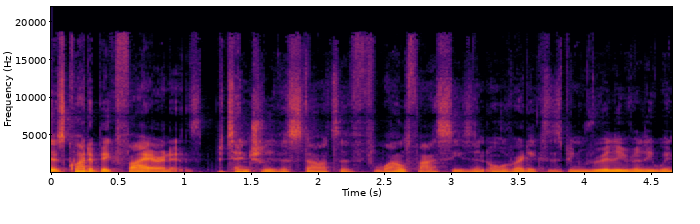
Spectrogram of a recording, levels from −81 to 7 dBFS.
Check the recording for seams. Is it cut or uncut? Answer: uncut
